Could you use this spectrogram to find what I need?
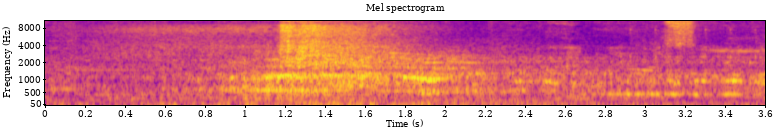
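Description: A ship explodes with a loud, rumbling blast.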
